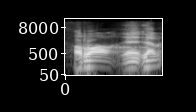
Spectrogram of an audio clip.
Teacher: Itu sifat ro tadi yang paling khas, yaitu sifatnya itu takrir. Satu kali getaran halus di ujung lidah.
